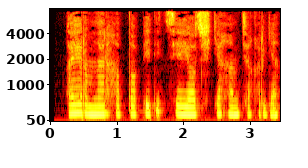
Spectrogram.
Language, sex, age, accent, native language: Uzbek, female, 18-24, Namangan, Uzbek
